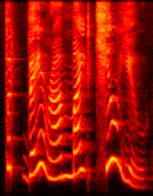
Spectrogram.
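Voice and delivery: high, urgent alarm; worried protest. A narrator's reading. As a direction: plead with a friend not to risk it. Fears for his friend's life.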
